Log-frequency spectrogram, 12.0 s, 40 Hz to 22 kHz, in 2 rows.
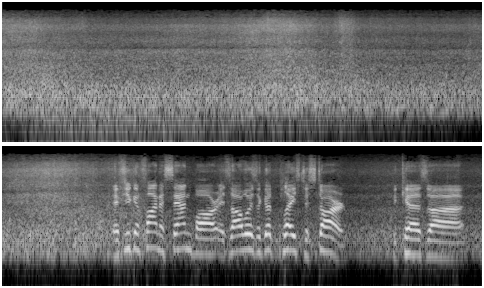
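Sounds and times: wind buffeting microphone: 0:00.0 - 0:07.4
waves breaking on beach: 0:00.0 - 0:12.0.

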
